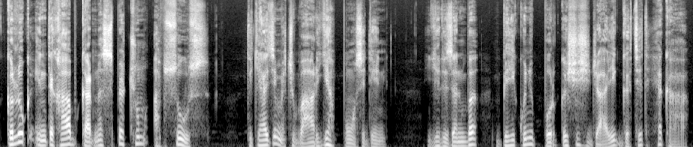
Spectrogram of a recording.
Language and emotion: Kashmiri, sad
